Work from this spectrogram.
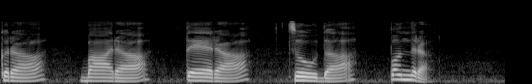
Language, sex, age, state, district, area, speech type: Goan Konkani, female, 45-60, Goa, Canacona, rural, spontaneous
